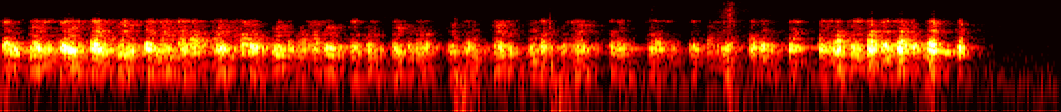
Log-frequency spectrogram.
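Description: Chickens clucking steadily in a played video clip, a dense run of repeated clucks for about five seconds at moderate loudness, ending abruptly.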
